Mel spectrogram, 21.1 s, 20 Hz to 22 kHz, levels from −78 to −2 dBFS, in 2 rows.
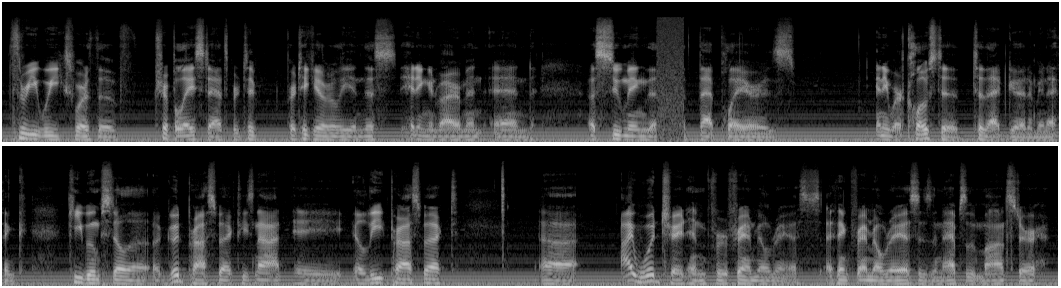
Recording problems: electrical hum; noticeable; throughout; 50 Hz, 20 dB below the speech
audio cutting out; at 6.5 s

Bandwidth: 14 kHz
